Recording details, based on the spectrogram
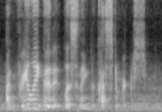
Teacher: notice how her intonation falls at the end of the statement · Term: falling intonation, Falling intonation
